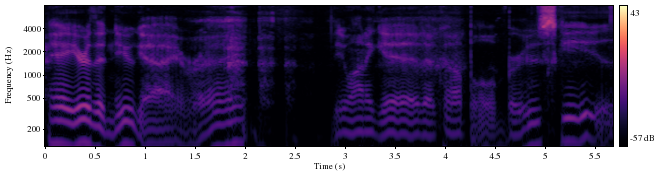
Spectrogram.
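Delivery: low, soft, slow creepy-friendly pickup line; full Dahmer. Pretend. Joking about chatting up the woman, low, slow creepy charm. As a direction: lure her in gently and a little slow. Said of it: "you go full Dahmer".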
